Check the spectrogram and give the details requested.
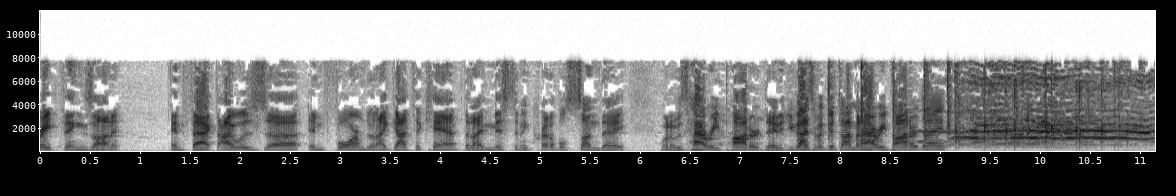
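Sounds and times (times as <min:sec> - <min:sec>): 
speech: 0:00.0 - 0:09.4
crowd of campers cheering: 0:07.4 - 0:11.1
crowd of campers clapping: 0:07.8 - 0:11.1.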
